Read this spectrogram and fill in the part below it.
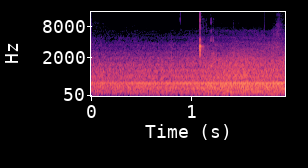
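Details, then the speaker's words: Classic 1970s vintage fan heater on heat high with the fan at full speed: steady rush of warm air with a faint constant hum, no rattle or scrape; heater runs smoothly and healthily. "Let's go to heat high, where the fan kicks up to full speed. That's pumping out a lot of warm air. That's a really nice heater."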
